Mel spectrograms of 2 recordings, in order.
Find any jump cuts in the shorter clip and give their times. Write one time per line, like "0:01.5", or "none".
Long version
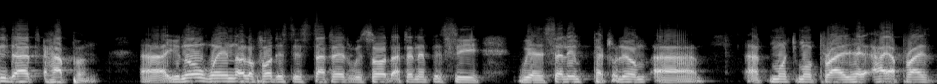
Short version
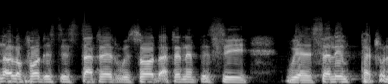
none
